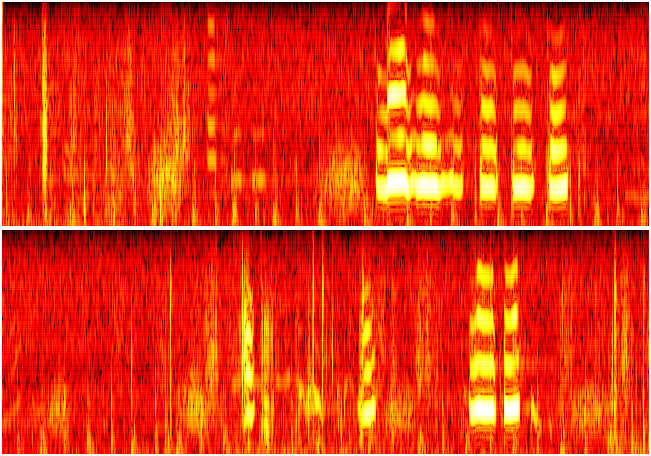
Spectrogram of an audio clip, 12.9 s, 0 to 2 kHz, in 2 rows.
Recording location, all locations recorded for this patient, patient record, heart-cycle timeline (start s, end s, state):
tricuspid valve (TV)
pulmonary valve (PV)+tricuspid valve (TV)+mitral valve (MV)
#Age: Child
#Sex: Male
#Height: nan
#Weight: nan
#Pregnancy status: False
#Murmur: Absent
#Murmur locations: nan
#Most audible location: nan
#Systolic murmur timing: nan
#Systolic murmur shape: nan
#Systolic murmur grading: nan
#Systolic murmur pitch: nan
#Systolic murmur quality: nan
#Diastolic murmur timing: nan
#Diastolic murmur shape: nan
#Diastolic murmur grading: nan
#Diastolic murmur pitch: nan
#Diastolic murmur quality: nan
#Outcome: Normal
#Campaign: 2015 screening campaign
0.00	1.90	unannotated
1.90	1.96	S1
1.96	2.11	systole
2.11	2.18	S2
2.18	2.29	diastole
2.29	2.37	S1
2.37	2.51	systole
2.51	2.58	S2
2.58	2.69	diastole
2.69	2.78	S1
2.78	2.92	systole
2.92	3.00	S2
3.00	3.15	diastole
3.15	3.23	S1
3.23	3.39	systole
3.39	3.46	S2
3.46	3.61	diastole
3.61	3.69	S1
3.69	5.75	unannotated
5.75	5.80	S2
5.80	5.91	diastole
5.91	5.99	S1
5.99	6.13	systole
6.13	6.19	S2
6.19	6.36	diastole
6.36	6.46	S1
6.46	6.60	systole
6.60	6.67	S2
6.67	6.84	diastole
6.84	6.91	S1
6.91	7.06	systole
7.06	7.13	S2
7.13	7.30	diastole
7.30	7.38	S1
7.38	7.53	systole
7.53	7.60	S2
7.60	7.74	diastole
7.74	7.82	S1
7.82	7.98	systole
7.98	8.02	S2
8.02	12.94	unannotated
